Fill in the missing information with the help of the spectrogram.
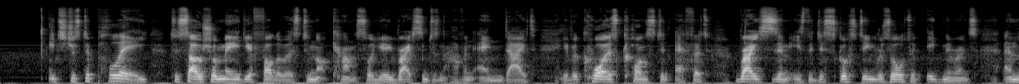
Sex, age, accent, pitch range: male, 20-39, British, 100-120 Hz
